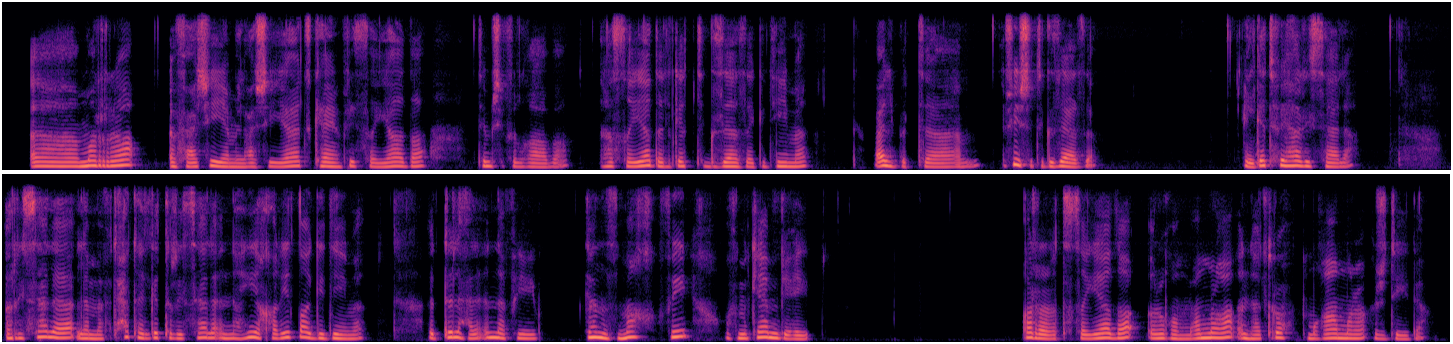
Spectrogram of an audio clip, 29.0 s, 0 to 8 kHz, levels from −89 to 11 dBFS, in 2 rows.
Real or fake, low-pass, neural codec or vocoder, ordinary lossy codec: real; 7.2 kHz; none; none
